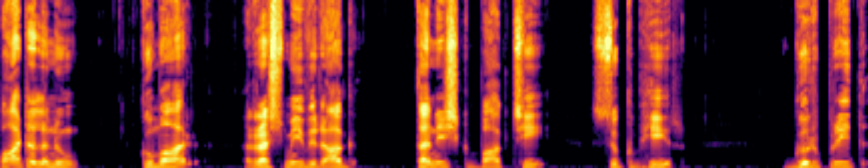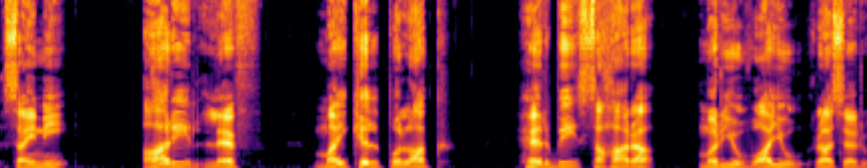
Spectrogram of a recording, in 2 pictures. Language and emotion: Telugu, neutral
